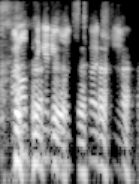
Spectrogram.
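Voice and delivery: chuckling through the words; laughing. Real, not acted. Podcast host joking about Dooku, laughing. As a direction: laugh while you say it.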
